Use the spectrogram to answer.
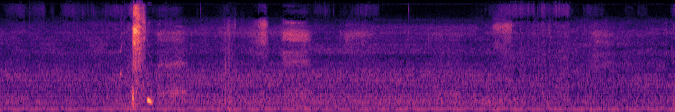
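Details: Strong sneeze that was followed by a bloody nose: a sharp, forceful sneeze with a quick second burst, then a steady low engine-like rumble.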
